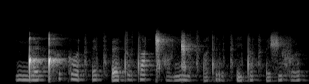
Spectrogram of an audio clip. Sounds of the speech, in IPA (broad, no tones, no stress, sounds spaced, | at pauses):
ŋ͡ǃ ɛ ǃʰ ə k ɤ t͡sʼ ɛ̤ t͡sʼ ɛ t o̤ t ɑ ǁʰ ɑ̤ ŋ͡ǁ o̤ t͡sʼ ɑ̤ t r ə̤ t͡sʼ i t ɤ t͡sʼ ɛ̤ ʃ i f ə̤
